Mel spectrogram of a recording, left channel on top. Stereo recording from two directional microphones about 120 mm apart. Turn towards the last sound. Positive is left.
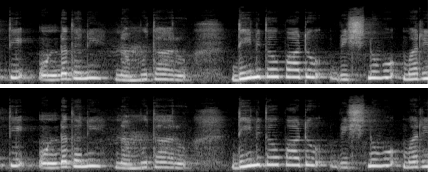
turn(degrees=25)  # may be behind; listen again after turning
